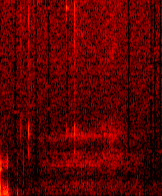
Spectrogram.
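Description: Near silence, with a couple of faint short clicks in the first half second.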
